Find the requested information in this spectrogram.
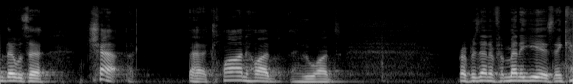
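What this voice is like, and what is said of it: Usual voice. Nothing is said of it.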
